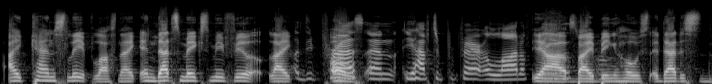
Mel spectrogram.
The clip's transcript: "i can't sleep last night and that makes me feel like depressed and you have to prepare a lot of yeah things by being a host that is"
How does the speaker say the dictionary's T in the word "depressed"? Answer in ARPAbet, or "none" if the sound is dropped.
none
